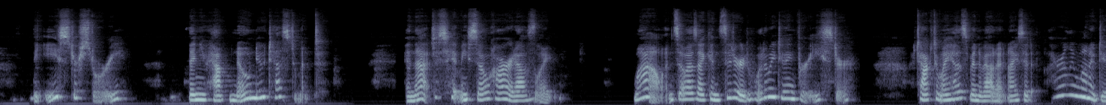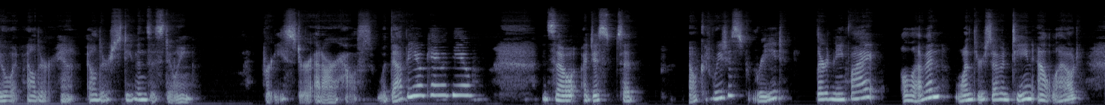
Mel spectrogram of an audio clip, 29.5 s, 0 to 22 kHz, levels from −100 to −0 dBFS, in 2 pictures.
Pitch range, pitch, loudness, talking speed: 200-290 Hz, 225 Hz, -35 LUFS, 165 wpm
